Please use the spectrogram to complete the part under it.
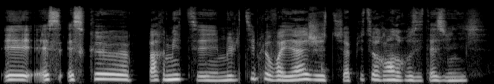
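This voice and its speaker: Woman host, medium pitch, dry close sound, friendly questioning. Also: steady tone, unhurried, darkish tone, dry recording. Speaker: interviewer host. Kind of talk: casual interview.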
